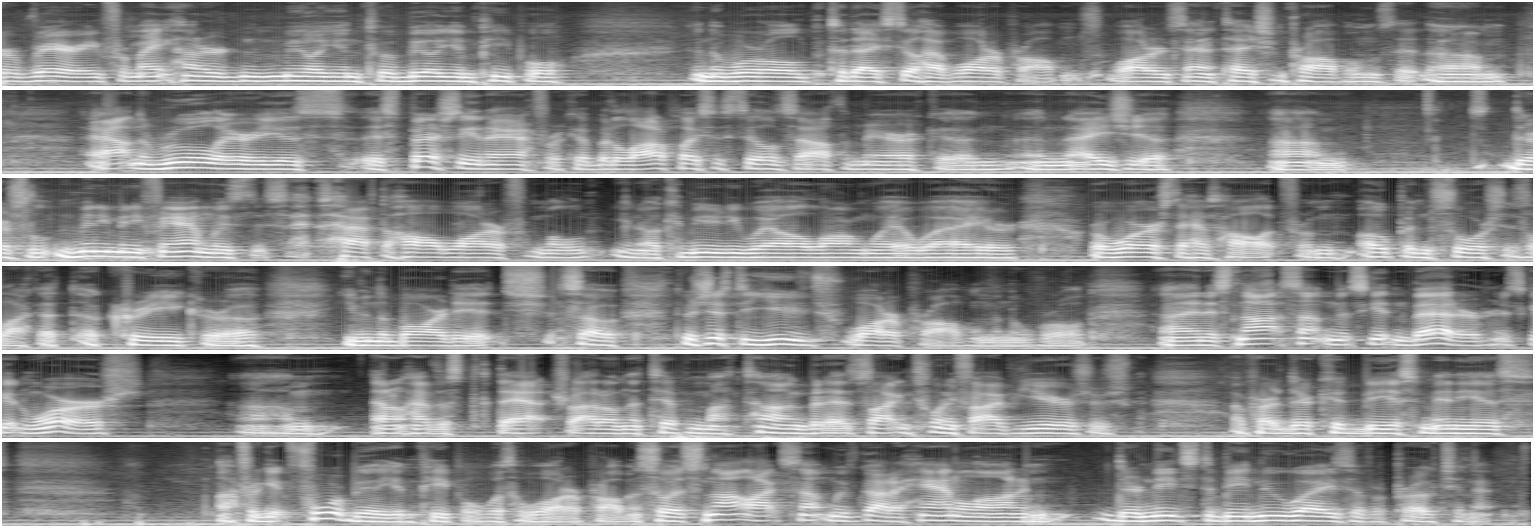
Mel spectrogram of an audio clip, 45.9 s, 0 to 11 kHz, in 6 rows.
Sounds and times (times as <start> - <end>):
Speech: 0.0 - 38.4, 39.4 - 45.9.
